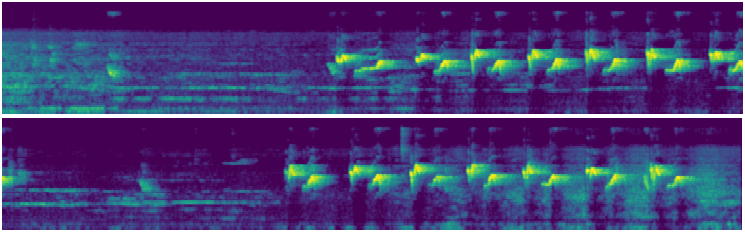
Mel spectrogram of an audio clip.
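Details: Lively master song of the bar-winged prinia, one of five variations for training caged birds: after a quiet start with faint low tones, a long rapid series of high flicked whistles, about two per second, pauses briefly, then resumes.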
